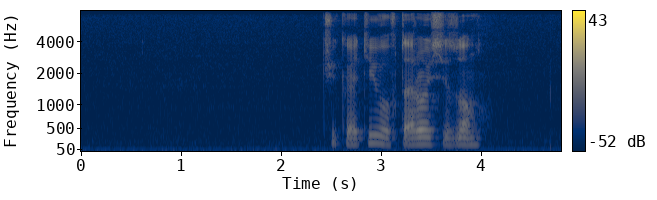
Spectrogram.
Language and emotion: Russian, neutral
